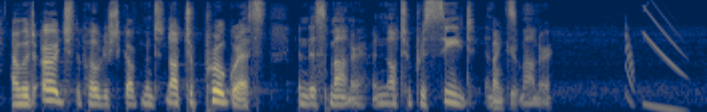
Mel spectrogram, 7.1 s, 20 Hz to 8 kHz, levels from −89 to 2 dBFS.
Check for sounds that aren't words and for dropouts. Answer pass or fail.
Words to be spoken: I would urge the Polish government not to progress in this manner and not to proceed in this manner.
fail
